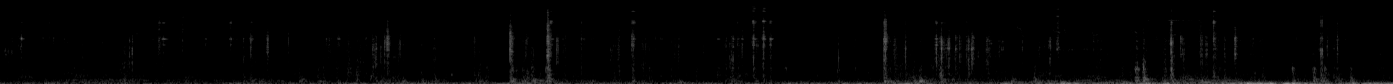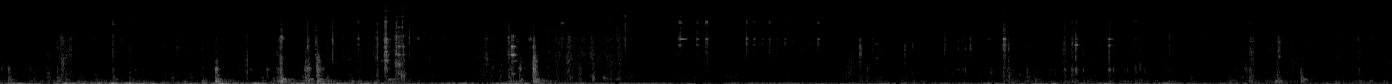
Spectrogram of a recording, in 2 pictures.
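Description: Faint, irregular metallic clinks and rattles as a brake caliper piston rewind tool is handled and fitted onto a rear brake caliper, the clicks coming most thickly in the middle.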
